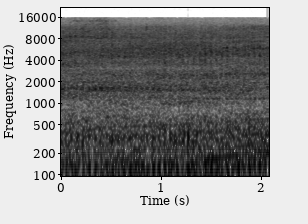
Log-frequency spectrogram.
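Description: Small motor scooter engine running at low speed with a steady low pulsing, its pitch rising a little in the second half as the scooter moves off into a U-turn.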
